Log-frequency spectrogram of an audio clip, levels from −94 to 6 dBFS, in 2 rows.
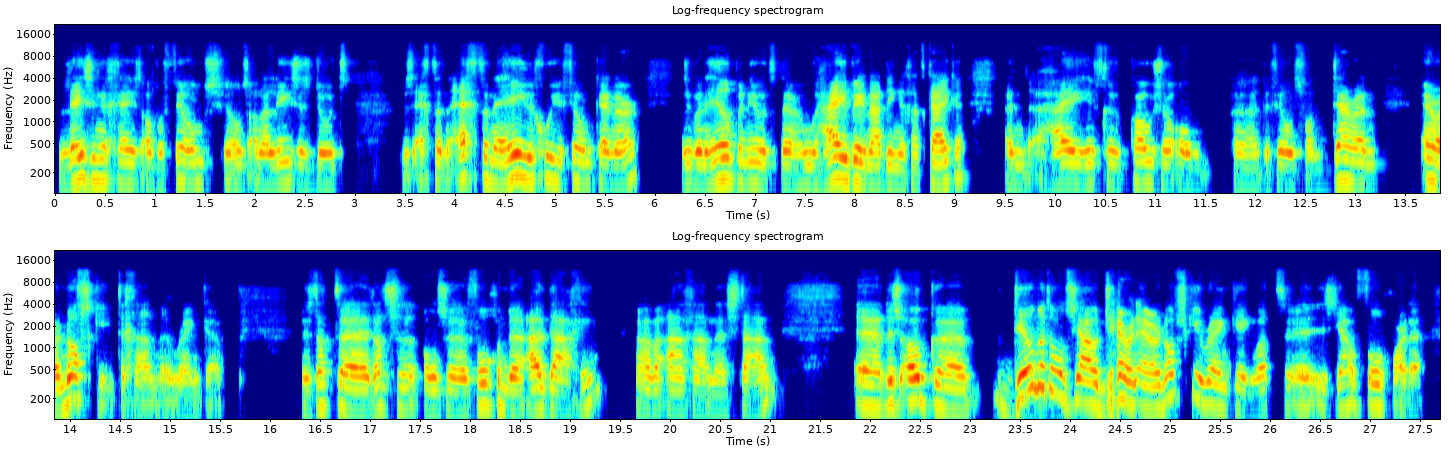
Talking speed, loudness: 155 wpm, -24 LUFS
